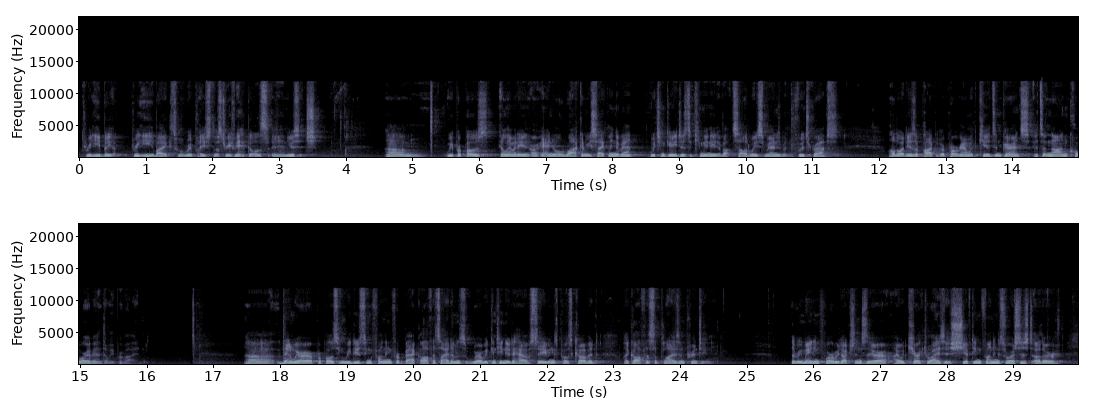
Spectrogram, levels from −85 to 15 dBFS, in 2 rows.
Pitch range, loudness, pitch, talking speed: 125-145 Hz, -30 LUFS, 135 Hz, 175 wpm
